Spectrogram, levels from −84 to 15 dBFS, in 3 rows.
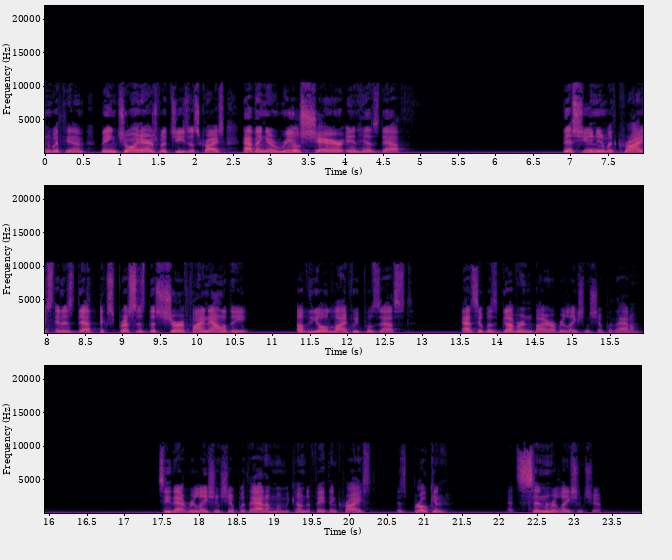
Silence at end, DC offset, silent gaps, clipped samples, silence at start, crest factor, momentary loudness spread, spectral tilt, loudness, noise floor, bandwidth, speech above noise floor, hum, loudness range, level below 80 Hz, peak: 0.55 s; 0.5%; none; under 0.1%; 0 s; 24 dB; 12 LU; -3 dB/octave; -32 LUFS; -67 dBFS; 10.5 kHz; 35 dB; none; 7 LU; -68 dBFS; -10 dBFS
